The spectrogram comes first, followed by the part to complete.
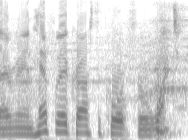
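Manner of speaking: ordinary talk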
